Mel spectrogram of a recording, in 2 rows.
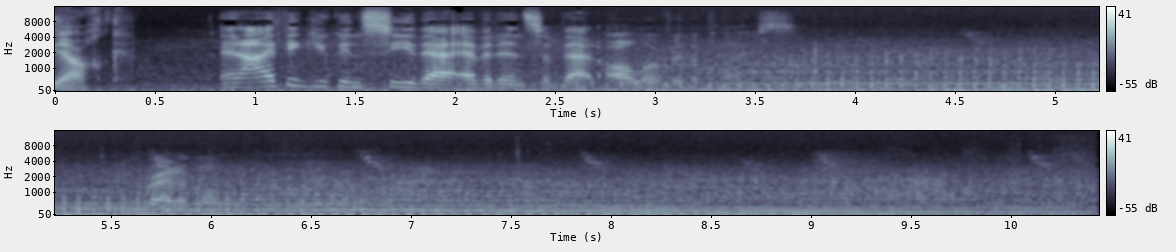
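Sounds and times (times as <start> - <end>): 
speech: 0.0 - 3.9, 5.7 - 6.2
helicopters flying overhead: 0.0 - 10.4.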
